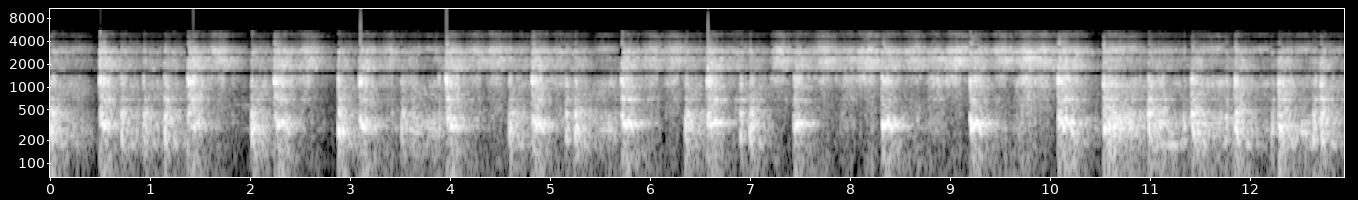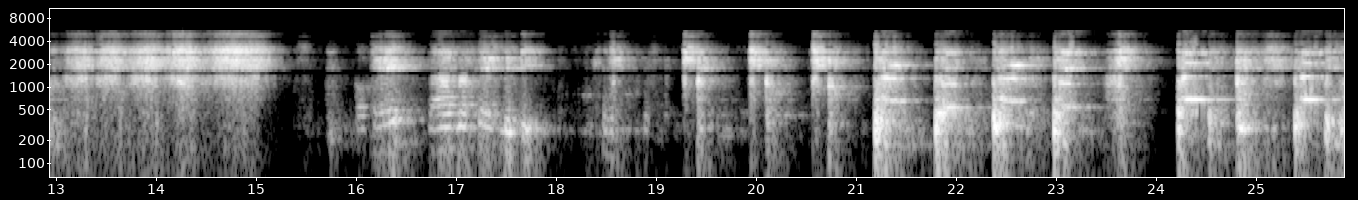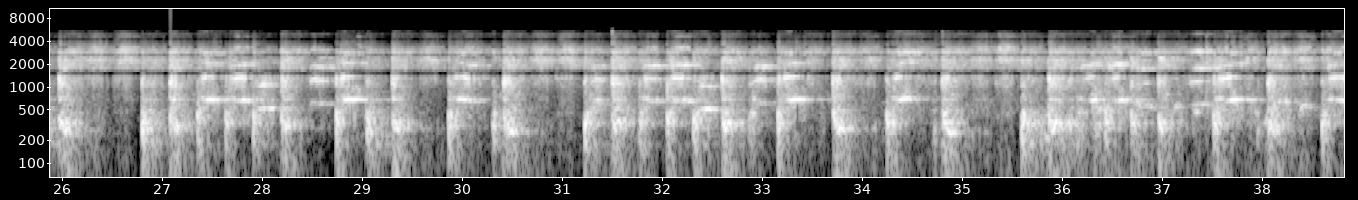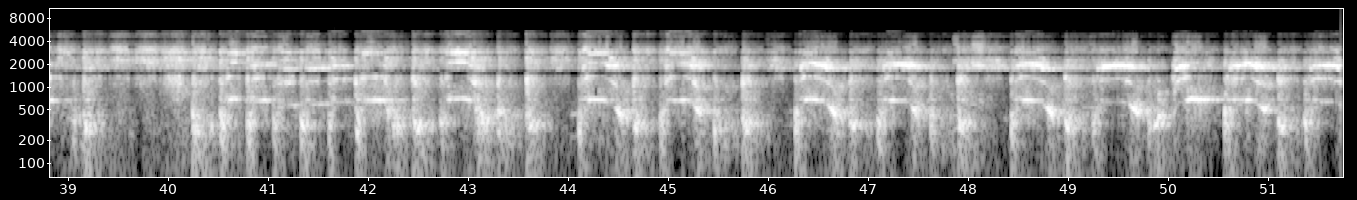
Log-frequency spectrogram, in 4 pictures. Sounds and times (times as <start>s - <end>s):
Beatboxing: 0.0s - 51.7s
Speech: 16.0s - 19.0s.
